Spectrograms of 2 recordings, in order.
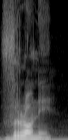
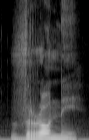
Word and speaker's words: wrony: Try to roll your R if you can. The accent is on the first syllable. Repeat after me three times. Wrony.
